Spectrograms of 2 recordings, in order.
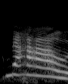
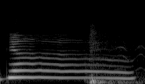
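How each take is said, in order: First: Put-on high drawn-out Boston accent no. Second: High, sharp shocked no; horrified no. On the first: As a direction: say no like a Boston mom. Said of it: "I say it in my mom's Boston accent". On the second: Retold or imitated. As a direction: recoil at the mirror. Looking in mirror, shocked.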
